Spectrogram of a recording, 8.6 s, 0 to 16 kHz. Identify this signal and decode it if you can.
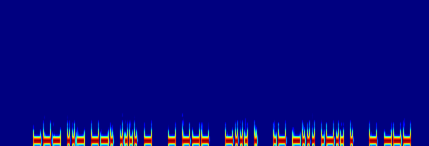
Morse code, heard as a keyed tone, about 25 wpm, 700 Hz. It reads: OUGHT TO BE ABLE TO
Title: Sets of 5 Words Encore2 25wpm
